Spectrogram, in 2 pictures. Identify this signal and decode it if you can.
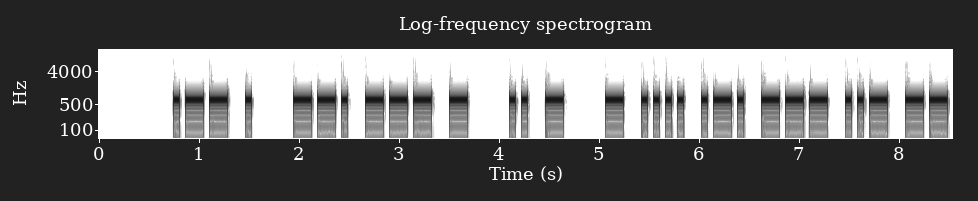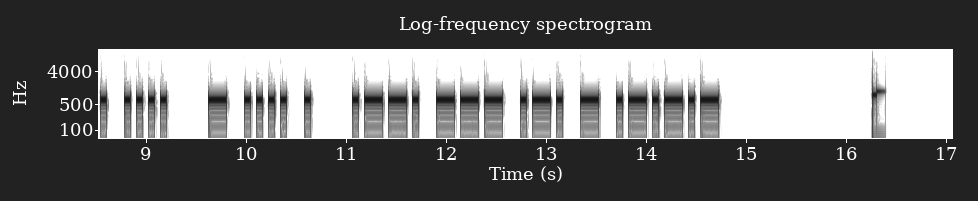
Morse code, heard as a keyed tone, about 21 wpm, 700 Hz. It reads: WE GOT IT THROUGH THE PORT.
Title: Sentences from Top 1000 Words - Review Part 1 - 20wpm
